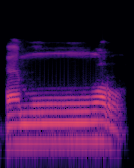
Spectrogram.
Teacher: Nah, takrir dalam dia mufakham atau mufakham, ya dia takrir bergetar yang ditebalkan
